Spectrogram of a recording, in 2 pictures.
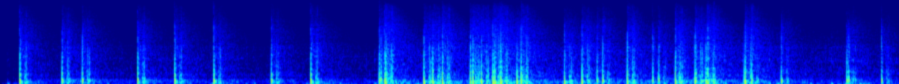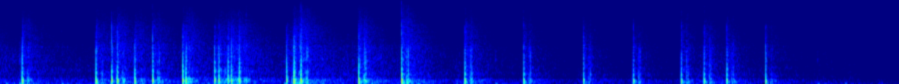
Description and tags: Fireworks in a small valley, over a lake. Many burst of fireworks, and their decay.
